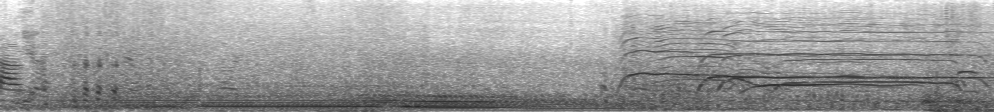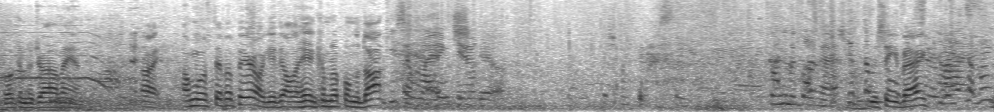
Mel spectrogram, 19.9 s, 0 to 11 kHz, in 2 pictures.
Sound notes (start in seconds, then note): 3.7 laughs; 6.0 cheers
